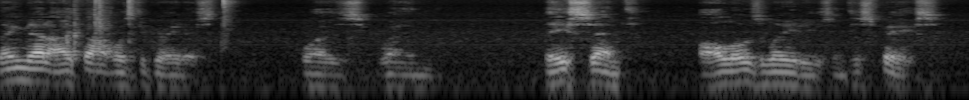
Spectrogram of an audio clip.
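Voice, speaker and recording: Long, frequent pauses break up the speech. A man talks at a very slow pace. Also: big swings in loudness. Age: 60s. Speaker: podcast co-host. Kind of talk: casual chat.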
